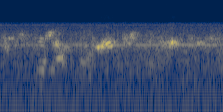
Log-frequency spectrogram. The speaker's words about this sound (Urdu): جی تو آپ T V کی آواز بند کر کے ہم سے بات کیجیے برائے مہربانی.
